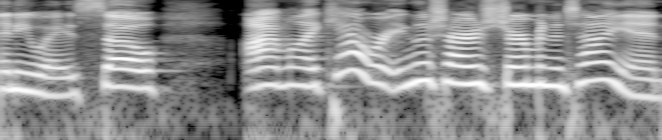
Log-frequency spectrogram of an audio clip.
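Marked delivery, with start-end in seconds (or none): 1.7-3.3 puffed-up, proud, bragging tone, pitched up. Retelling telling a parent about family heritage: imitating own proud boast. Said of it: "and so proud".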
